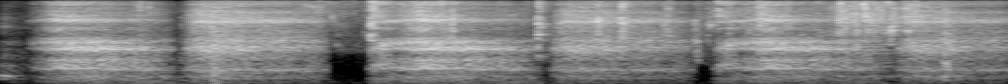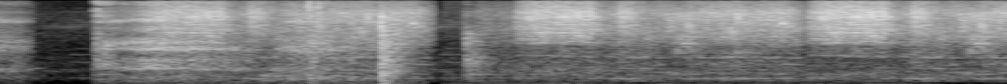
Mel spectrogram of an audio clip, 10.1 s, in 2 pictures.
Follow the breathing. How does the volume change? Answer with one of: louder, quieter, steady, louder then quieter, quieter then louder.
quieter.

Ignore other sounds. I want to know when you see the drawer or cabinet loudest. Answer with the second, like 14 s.
7 s.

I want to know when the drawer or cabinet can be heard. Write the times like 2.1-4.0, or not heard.
0.6-1.3, 6.3-7.2.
